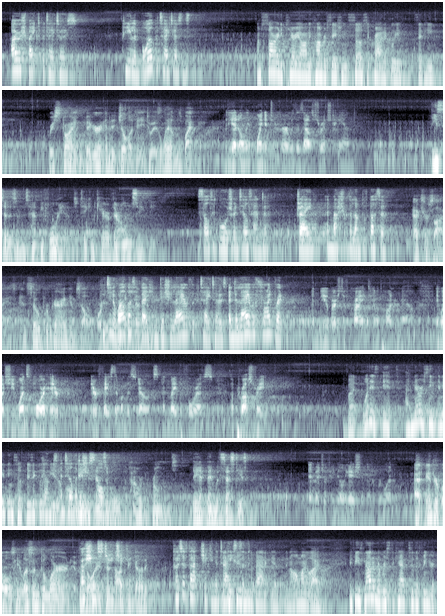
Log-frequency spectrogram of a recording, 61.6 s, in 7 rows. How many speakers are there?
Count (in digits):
5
